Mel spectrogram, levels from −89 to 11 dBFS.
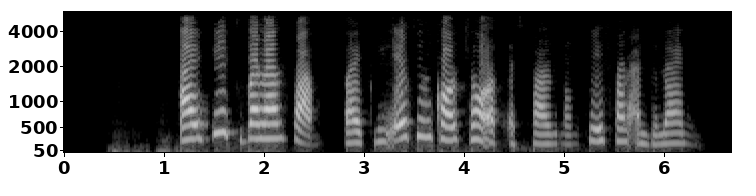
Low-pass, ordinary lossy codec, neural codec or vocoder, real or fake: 5.4 kHz; none; codec, 16 kHz, 2 kbps, FreqCodec, larger model; fake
